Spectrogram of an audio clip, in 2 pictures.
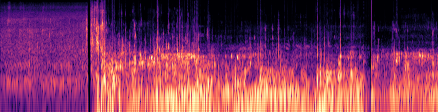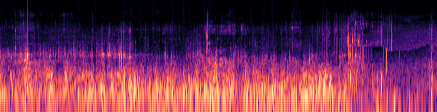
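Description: River water heard at the surface, then about two seconds in a sudden plunge underwater: a loud, muffled low rumble and gurgle of moving water and bubbles against the camera, with scattered small knocks and splashes from children swimming close by.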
